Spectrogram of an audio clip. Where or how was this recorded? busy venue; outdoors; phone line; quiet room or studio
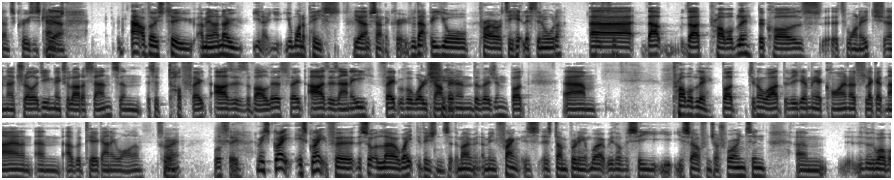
quiet room or studio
